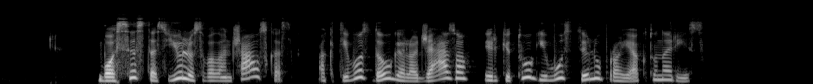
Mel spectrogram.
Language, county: Lithuanian, Alytus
